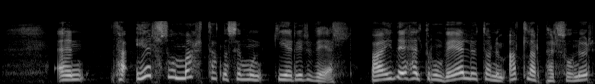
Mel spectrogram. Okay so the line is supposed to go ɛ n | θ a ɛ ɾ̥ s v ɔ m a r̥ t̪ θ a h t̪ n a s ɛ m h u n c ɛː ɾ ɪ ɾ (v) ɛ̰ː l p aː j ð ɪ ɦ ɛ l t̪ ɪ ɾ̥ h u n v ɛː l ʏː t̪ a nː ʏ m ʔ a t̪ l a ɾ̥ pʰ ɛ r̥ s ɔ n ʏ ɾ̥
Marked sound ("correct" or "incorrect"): correct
